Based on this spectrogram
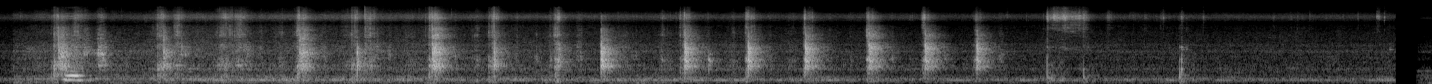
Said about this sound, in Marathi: आता अशा प्रकारे मी भेंडीचे छोटे छोटे तुकडे करून सगळ्या भेंडीचे घेणार आहे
